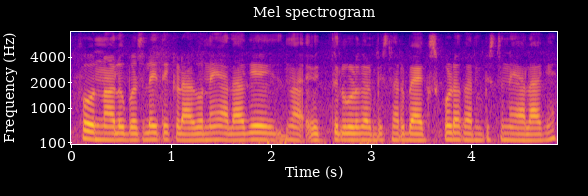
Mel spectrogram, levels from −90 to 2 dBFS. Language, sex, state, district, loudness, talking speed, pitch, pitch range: Telugu, female, Andhra Pradesh, Manyam, -17 LUFS, 185 wpm, 170 Hz, 165-175 Hz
